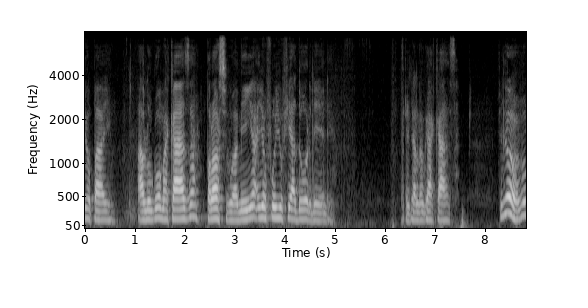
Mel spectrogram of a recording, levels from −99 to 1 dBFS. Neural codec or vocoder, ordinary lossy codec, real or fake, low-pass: vocoder, 44.1 kHz, 128 mel bands, Pupu-Vocoder; none; fake; 7.2 kHz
